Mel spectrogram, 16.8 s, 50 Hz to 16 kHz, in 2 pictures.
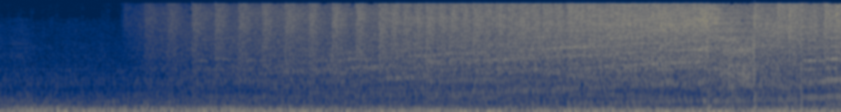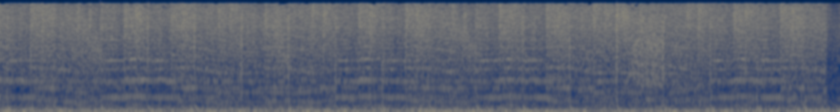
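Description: Cabin drone of a 2024 Mitsubishi Xpander GLS cruising on a road, a steady loud low rumble with the engine note slowly climbing as it accelerates, no one talking.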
